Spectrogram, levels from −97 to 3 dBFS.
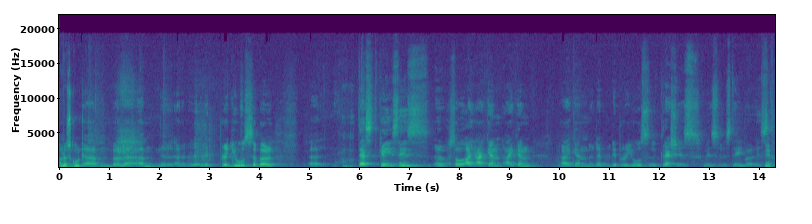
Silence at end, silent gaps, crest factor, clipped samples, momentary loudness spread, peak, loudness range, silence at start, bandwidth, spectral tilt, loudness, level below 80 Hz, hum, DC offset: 0 s; none; 22 dB; under 0.1%; 13 LU; -14 dBFS; 5 LU; 0 s; 19.5 kHz; -2.5 dB/octave; -36 LUFS; -78 dBFS; none; under 0.1%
